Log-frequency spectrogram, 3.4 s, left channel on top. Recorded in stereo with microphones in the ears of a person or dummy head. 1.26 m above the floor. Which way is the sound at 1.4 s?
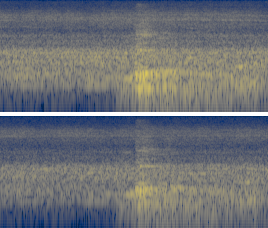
5° right (ahead or behind).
